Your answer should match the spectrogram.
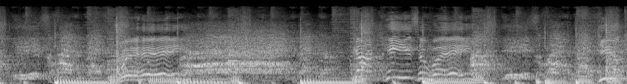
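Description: Gospel choir singing with a band, the voices held in wavering vibrato over a heavy bass line.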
